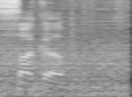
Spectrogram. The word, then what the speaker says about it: Sukup: It's SUKUP, which I pronounce as suck up.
